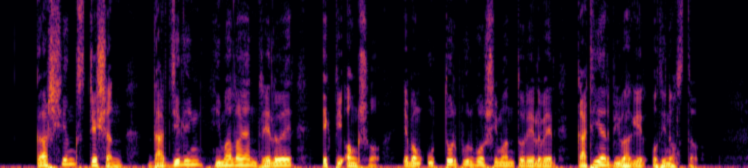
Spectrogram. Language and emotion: Bengali, neutral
